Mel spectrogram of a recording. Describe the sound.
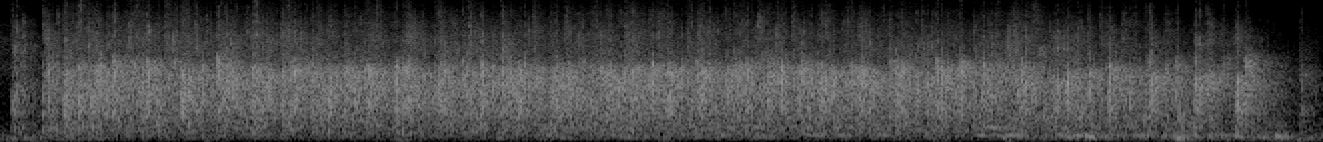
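An audience in Charlottesville applauds to welcome an author to a book talk, with loud, continuous clapping that holds steady throughout and drops away only at the very end.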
